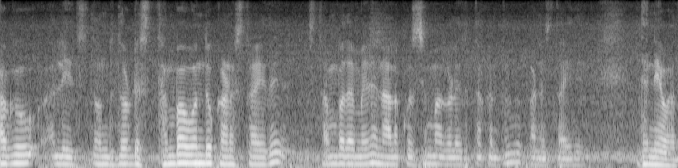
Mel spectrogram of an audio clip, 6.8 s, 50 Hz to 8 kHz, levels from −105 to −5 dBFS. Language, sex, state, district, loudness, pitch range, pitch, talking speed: Kannada, male, Karnataka, Shimoga, -21 LUFS, 120-135 Hz, 130 Hz, 140 wpm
